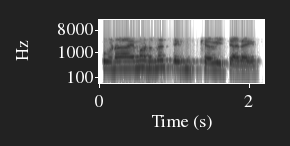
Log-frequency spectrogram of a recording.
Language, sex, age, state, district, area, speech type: Marathi, female, 60+, Maharashtra, Pune, urban, conversation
